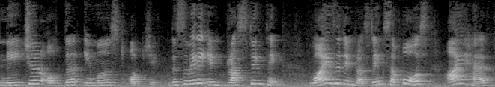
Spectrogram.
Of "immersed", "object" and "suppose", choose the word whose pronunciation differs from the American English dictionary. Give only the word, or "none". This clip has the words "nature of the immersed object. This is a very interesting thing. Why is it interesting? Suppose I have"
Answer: none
